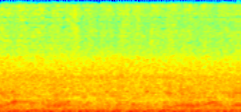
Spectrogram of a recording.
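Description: Raw black metal: heavily distorted guitars in a dense, steady wall of noise with no breaks.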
